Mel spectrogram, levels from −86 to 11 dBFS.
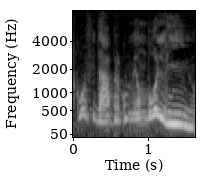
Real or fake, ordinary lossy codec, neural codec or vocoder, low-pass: real; none; none; none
